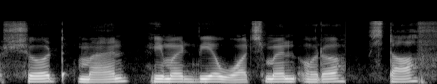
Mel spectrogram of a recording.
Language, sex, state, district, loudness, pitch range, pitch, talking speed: English, male, Karnataka, Bangalore, -14 LUFS, 120-130 Hz, 125 Hz, 150 wpm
